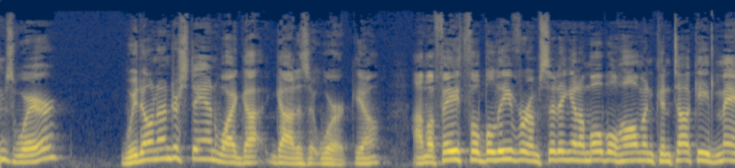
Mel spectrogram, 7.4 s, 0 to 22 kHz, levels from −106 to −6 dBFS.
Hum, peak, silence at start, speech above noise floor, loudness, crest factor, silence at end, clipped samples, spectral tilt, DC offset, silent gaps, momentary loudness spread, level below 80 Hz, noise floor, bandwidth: none; -6 dBFS; 0 s; 40 dB; -22 LUFS; 16 dB; 0 s; under 0.1%; -6.5 dB/octave; under 0.1%; none; 10 LU; -64 dBFS; -61 dBFS; 16 kHz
